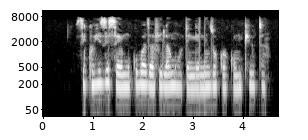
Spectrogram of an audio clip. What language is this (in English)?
Swahili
